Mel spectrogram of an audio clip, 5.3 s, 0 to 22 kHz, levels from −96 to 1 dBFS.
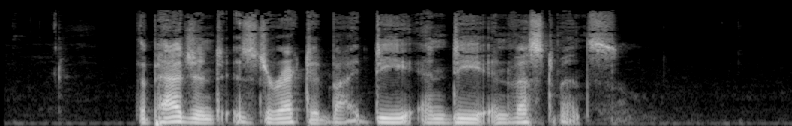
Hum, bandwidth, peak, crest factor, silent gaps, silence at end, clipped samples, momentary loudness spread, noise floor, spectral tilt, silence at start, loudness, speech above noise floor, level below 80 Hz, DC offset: none; 15.5 kHz; -2 dBFS; 20 dB; none; 1.15 s; under 0.1%; 10 LU; -67 dBFS; -5.5 dB/octave; 0.95 s; -21 LUFS; 47 dB; -46 dBFS; under 0.1%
